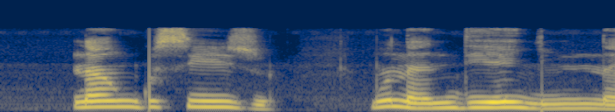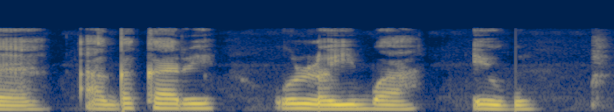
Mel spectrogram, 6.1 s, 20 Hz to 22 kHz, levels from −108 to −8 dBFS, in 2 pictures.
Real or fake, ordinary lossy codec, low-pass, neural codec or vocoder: real; none; none; none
